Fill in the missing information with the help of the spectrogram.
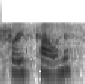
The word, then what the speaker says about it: Bruce Cohn: Okay, so the name is Bruce Cohn. – All right, can you spell that for me? – B-R-U-C-E-C-O-H-N.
